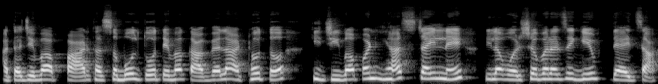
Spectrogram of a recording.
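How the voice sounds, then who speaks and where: A woman's voice: a little high, fairly even intonation, moderate pace, darkish tone. A woman giving a chatty voice-over recap of a TV serial episode and talking directly to her viewers. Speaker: TV serial reviewer.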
